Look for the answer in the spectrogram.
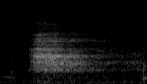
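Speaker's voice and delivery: strong voiceless sigh out; audible exhale sigh. Shown as a demonstration. Guide breathes out the tension with listeners, audible sigh. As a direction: release the breath in one long sigh.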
